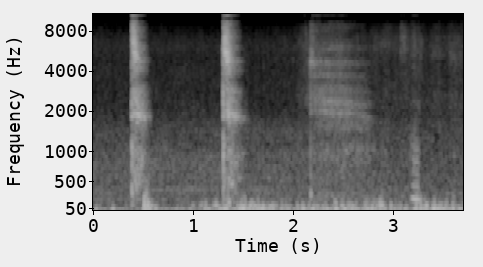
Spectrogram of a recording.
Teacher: when we pronounce t we don't use actually our vocal cords we just make this sound by moving air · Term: voiceless sound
